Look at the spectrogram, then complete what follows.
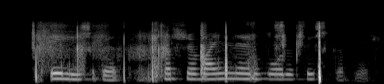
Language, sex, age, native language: Icelandic, male, 11, Icelandic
